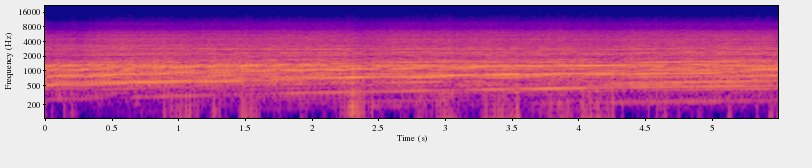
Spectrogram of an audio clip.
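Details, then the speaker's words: Track car after a winter refresh that included cam phaser and water pump fixes, warm, oil pressure about 110 psi, pulling hard at speed: a crisp, clean engine note climbs steadily in pitch with no knocks or misses. Normal under load. "she sounds good let's start to play with it a little bit and see how it responds"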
